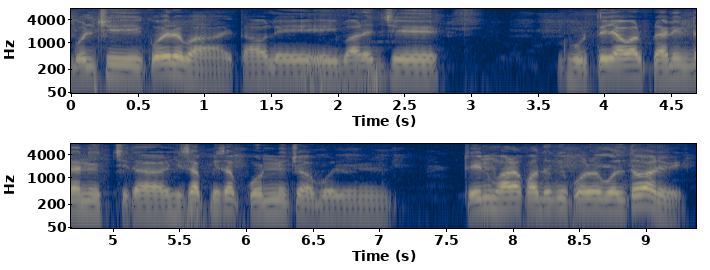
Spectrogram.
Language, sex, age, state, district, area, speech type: Bengali, male, 18-30, West Bengal, Darjeeling, urban, spontaneous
